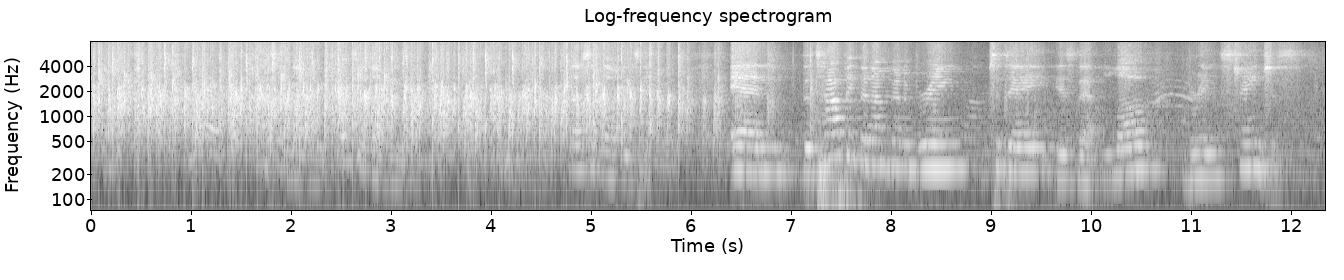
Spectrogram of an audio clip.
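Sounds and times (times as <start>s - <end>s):
audience applause for musicians: 0.0s - 6.4s
speech: 6.6s - 12.0s.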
